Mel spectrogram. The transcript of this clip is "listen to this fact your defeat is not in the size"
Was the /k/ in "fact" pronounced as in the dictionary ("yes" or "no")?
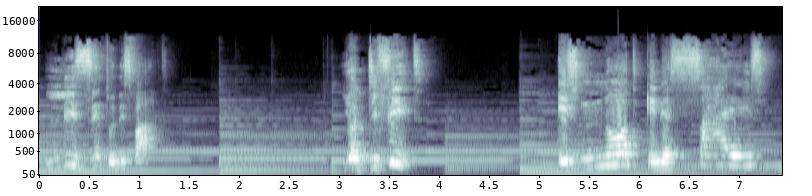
no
